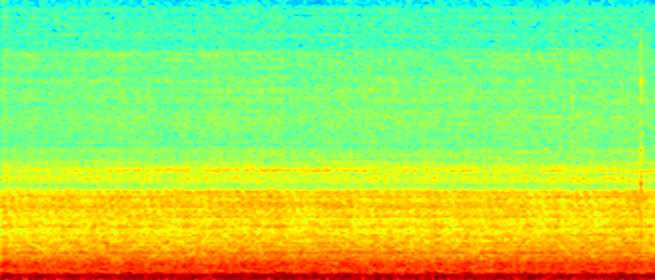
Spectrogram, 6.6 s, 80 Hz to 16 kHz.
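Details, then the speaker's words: Pentair 140 pool heat pump after fitting Brinmar compressor sound blanket sealed with duct tape: steady even hum, low drone and fan rush, no knocks or rattles; normal running, probably a few decibels quieter. "is a little quieter objectively it probably reduced it by a few decibels"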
